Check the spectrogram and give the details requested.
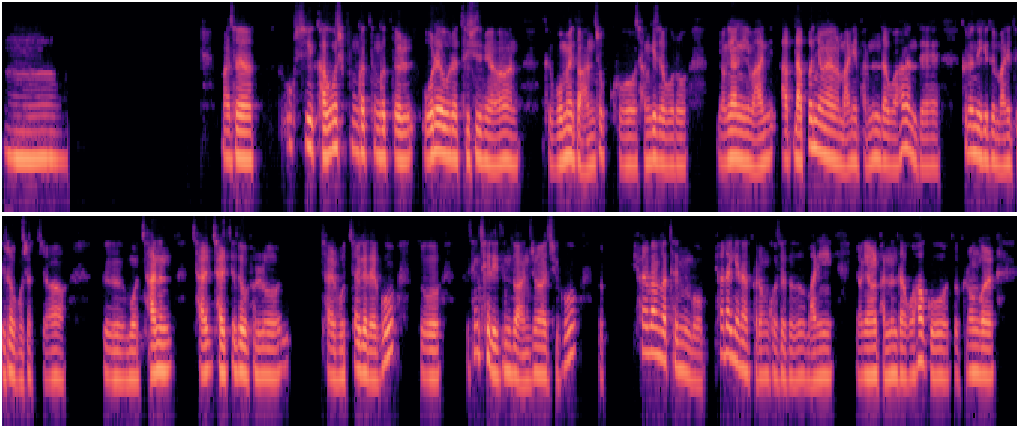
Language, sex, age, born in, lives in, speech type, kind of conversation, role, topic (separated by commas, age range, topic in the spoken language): Korean, male, 40-44, South Korea, South Korea, conversation, advice, advisor, 가공식품 섭취를 줄이려면 어디서부터 시작하는 것이 좋을까요?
